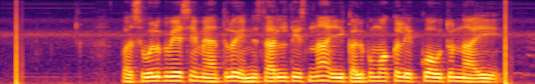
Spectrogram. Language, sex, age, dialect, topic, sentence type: Telugu, male, 18-24, Utterandhra, agriculture, statement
